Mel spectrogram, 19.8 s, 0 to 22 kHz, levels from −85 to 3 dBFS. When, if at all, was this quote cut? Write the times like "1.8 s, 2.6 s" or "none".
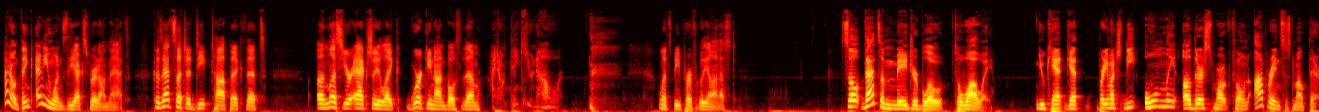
none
